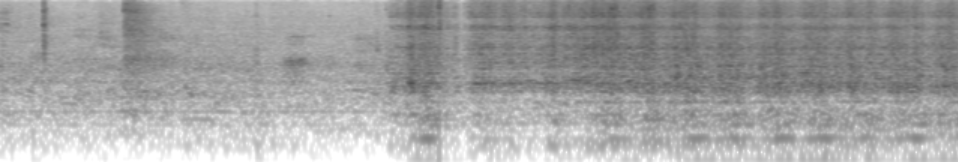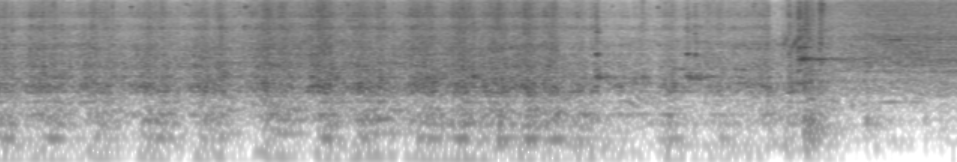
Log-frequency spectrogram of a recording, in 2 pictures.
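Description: Power drill spinning a hole saw into steel plate, the teeth grinding steadily through the metal; the cutting starts about three seconds in and stops with a knock near the end.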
